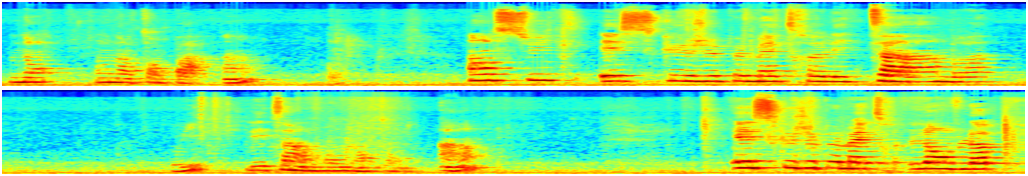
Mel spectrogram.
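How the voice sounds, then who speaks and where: A woman teaching a phonics lesson to young children at a distance, speaking slowly and patiently and stressing each syllable. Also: a little high, a little mellow, roomy sound, slight background noise. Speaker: primary school teacher. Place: classroom with a board.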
